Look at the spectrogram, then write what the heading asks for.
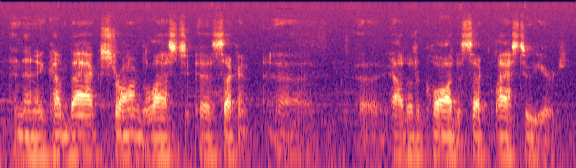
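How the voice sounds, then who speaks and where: With big swings in loudness and hardly any pauses, a dark, mellow, somewhat breathy voice carries audible room echo. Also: man. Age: 80s+. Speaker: wrestling club founder and director. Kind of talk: press interview. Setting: media scrum after a match. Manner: halting, many fillers and repetitions.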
